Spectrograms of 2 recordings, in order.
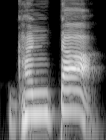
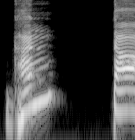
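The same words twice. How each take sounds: First: Said in the usual way. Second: Drawn-out syllables, spelled slowly; slowly sounded out. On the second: Shown as a demonstration. Teacher spelling the word aloud for pupils, slow. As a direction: stretch each sound of घंटा slowly. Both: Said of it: "तो मिलके बन जाएगा".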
